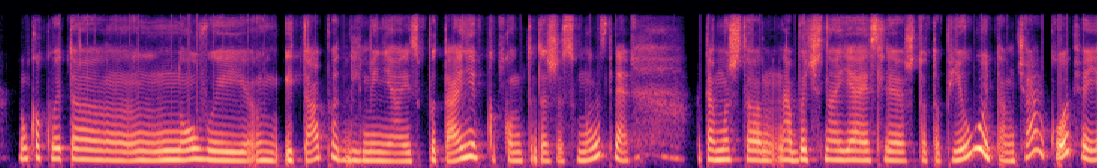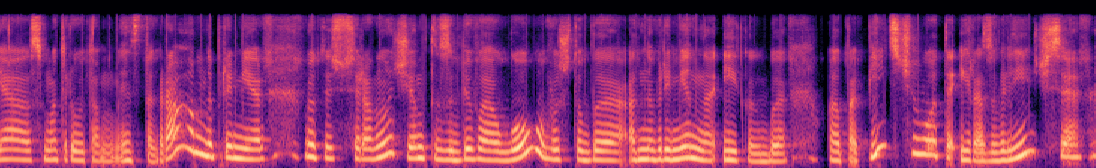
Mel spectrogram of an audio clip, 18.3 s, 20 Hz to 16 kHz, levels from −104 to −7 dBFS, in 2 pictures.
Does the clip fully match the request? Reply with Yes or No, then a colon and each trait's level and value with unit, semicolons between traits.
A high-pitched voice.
Yes: high, 210 Hz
